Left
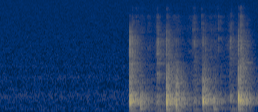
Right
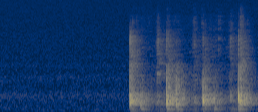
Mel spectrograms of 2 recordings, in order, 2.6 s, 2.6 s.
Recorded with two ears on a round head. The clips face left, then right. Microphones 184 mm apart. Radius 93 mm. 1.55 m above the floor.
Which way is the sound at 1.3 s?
45° left (ahead or behind).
